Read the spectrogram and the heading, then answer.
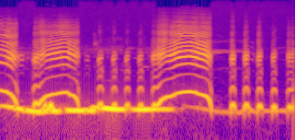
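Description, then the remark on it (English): Greater prairie chickens whooping in courtship displays on restored American prairie in spring, in a soft morning breeze: a loud, steady, hollow moaning tone with swelling overtones, then a rapid series of short, evenly spaced pulsing hoots. No voices are heard. “Greater prairie chickens whoop in loud courtship displays.”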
